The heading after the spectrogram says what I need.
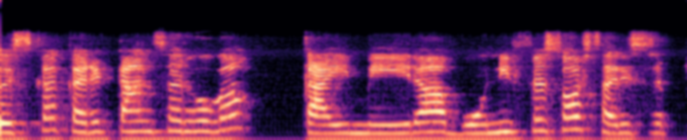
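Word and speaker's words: chimera: काइमेरा क्या है, इसे काइमेरा को अच्छा तुम एक चीज़ जानते होगे, इसकी स्पेलिंग ऐसे काइमेरा या फिर काइमेरिया, कितने लोग चिमेरा कहते हैं, काइमेरा, ठीक है।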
